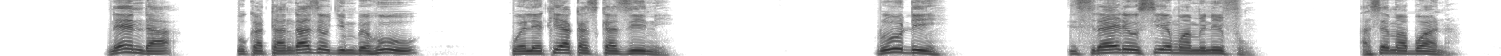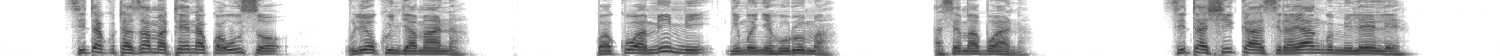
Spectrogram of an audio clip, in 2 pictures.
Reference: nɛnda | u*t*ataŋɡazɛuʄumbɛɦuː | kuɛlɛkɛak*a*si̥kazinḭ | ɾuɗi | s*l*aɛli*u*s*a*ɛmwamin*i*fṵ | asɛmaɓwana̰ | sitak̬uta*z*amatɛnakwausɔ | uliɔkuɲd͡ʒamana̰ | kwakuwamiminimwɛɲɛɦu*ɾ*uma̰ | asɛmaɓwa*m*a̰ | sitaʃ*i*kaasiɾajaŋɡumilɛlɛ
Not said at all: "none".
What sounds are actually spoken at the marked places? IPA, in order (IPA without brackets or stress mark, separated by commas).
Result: k, a, ɾ, u, i, i, z, ɾ, n, i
